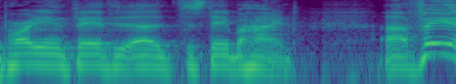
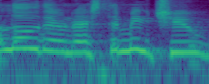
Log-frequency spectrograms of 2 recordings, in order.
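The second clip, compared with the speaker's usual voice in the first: very high, robotic voice. Showing how to voice a story character, doing Bebo's high robotic voice. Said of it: "in like this really high pitched, like almost robot sounding voice".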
